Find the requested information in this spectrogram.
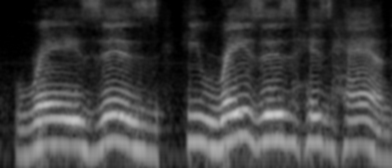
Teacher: So we say I raise with a voiced Z ending, and he raises.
